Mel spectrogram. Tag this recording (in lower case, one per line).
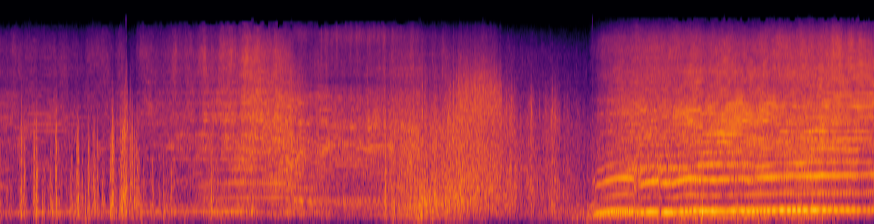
driving snowmobile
